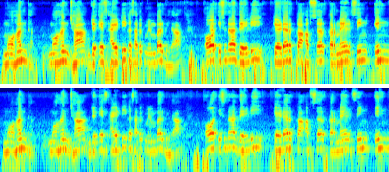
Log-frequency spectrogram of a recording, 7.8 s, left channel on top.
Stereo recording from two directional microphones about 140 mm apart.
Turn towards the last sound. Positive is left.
turn(degrees=40)  # may be behind; listen again after turning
